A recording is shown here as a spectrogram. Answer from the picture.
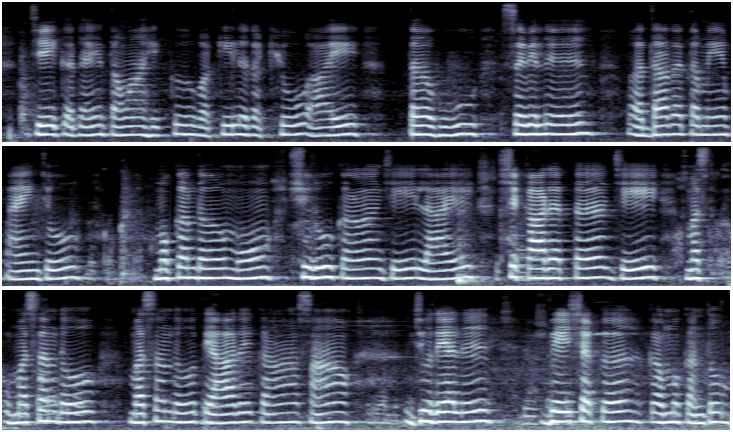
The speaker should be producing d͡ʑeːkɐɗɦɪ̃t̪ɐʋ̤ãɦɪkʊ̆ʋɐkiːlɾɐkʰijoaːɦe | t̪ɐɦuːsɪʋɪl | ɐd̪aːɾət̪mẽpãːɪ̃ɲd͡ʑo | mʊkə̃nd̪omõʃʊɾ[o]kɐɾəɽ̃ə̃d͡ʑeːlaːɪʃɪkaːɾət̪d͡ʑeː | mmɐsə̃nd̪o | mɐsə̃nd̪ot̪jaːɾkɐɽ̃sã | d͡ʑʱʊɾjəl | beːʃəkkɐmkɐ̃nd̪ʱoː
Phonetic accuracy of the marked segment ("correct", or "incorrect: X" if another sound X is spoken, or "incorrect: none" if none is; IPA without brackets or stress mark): incorrect: u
